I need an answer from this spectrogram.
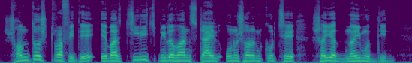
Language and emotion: Bengali, neutral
